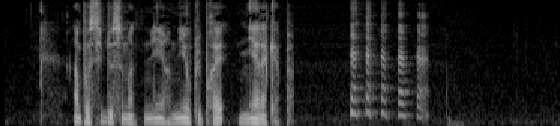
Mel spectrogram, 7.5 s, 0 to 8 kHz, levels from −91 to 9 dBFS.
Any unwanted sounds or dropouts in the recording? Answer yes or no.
yes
